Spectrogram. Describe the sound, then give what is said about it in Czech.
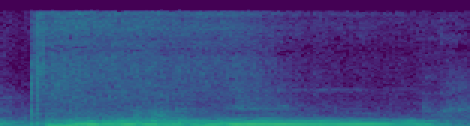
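A single long, loud trumpet blast holds one steady, brassy low note for about three seconds, sounding full before it cuts off. “Potom oni obcházeli sedm dní a sedmý den měli zatroubit na trubky a všem, všem trumpetistům se třásly ruce, protože nikdo nikdy neslyšel, že by z troubení trumpetistů spadly obrovské zdi.”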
